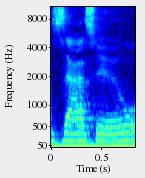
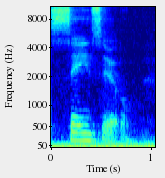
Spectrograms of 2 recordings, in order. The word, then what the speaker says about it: ZaSu: and news articles although the name is commonly mispronounced Zazu or zesu in her 1963 book candy hits published the year of her death the actress gave the correct pronunciation is seu recounting that Mary pford had predicted many will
